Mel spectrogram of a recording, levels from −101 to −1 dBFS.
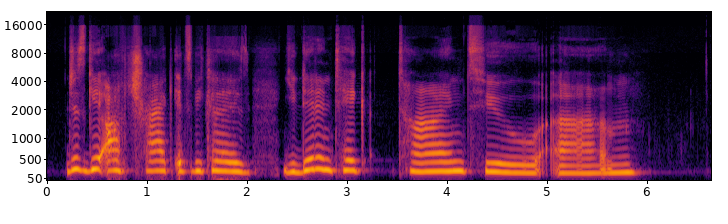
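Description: From 0.63 to 2.09 s, after "just get", the call's bandwidth estimate collapses and the encoder is starved of bits. This call bitrate drop fits a fall from 32 to 11 kbps. The speech turns rough, watery or muffled until recovering at "you didn't take time".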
